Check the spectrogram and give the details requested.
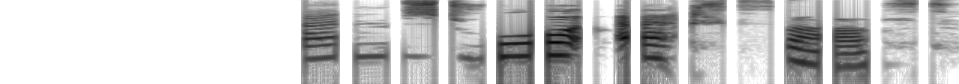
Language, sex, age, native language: Icelandic, female, 7, Icelandic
